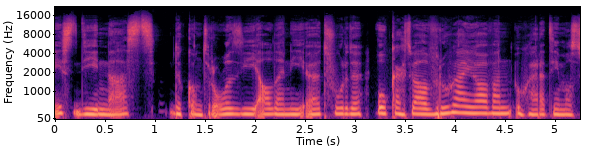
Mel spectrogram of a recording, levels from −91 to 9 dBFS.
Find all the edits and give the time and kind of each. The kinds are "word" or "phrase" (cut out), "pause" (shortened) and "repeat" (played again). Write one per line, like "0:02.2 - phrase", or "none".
0:01.9 - word
0:03.1 - pause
